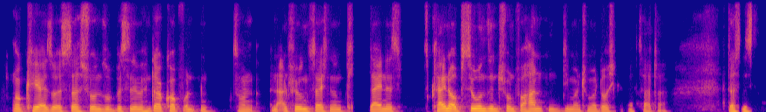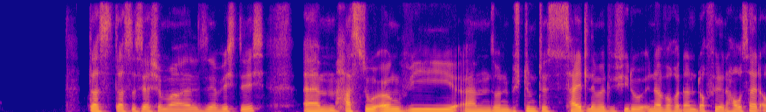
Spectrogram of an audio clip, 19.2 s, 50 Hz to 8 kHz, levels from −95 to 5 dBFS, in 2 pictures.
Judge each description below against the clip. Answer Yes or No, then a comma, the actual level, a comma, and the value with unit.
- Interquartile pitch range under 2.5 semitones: Yes, narrow, 1.3 semitones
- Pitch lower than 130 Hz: No, medium, 140 Hz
